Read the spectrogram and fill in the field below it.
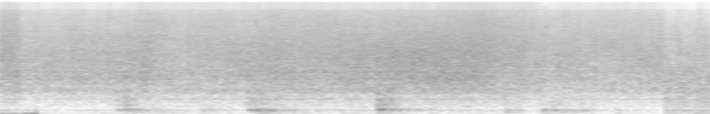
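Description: Tomatoes with salt and ground pepper sizzling in a pan, a steady hiss of frying with soft rhythmic scrapes and stirring thumps about once a second, close and even.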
